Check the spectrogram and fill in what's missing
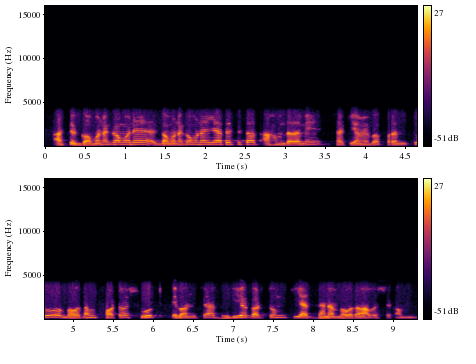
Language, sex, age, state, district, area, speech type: Sanskrit, male, 18-30, West Bengal, South 24 Parganas, rural, conversation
